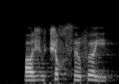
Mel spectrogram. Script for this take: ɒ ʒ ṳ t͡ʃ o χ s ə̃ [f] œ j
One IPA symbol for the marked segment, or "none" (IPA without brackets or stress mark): f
